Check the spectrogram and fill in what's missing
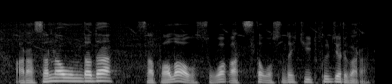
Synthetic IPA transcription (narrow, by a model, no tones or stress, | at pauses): ɑ̰ɾɑ̰sɑnɑwlˠənd̪ɑd̪ɑ | sɑpɑlˠəɑwəsuʁɑqʰɑt̪ə̥st̪əwo̞sənd̪ɑjt̪ʰʏjt̪kʲʏld̪e̞ɾbɑ̰ɾ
